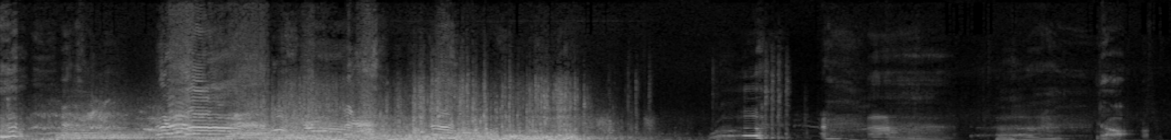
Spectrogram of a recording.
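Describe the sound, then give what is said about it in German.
A loud, sustained crash of a vehicle braking and slamming into a rock wall beside a landslide on a slope, with screeching and grinding noise, runs for about six seconds, then cuts off, leaving voices talking in the quieter aftermath. “Du fährst gegen die Felswand!”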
